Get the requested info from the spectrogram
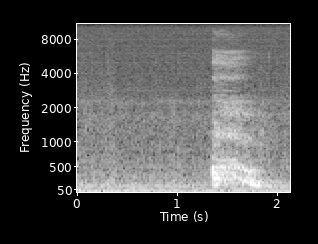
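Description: A person clearing their throat once, a short harsh sound about a second and a half in, over a faint low hum.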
